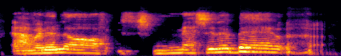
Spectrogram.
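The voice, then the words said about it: Stereotypical slightly Cockney accent. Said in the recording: “I always go to the stereotypical slightly Cockney accent when we're talking about football.”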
